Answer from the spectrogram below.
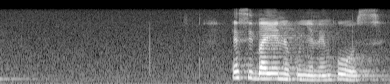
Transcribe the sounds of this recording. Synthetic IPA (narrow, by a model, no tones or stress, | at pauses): esiɓajenɛkʼuɲɛnɛŋkʼoːsi̥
